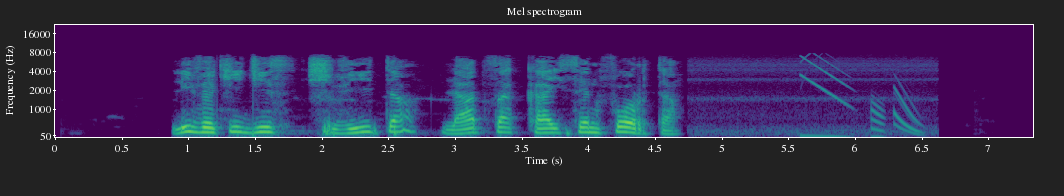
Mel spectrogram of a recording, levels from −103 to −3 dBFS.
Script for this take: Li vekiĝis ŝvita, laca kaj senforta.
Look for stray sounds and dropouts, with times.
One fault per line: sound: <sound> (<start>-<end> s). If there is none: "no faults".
sound: chirp (5.6-6.6 s)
